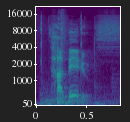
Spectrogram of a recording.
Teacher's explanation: in Japanese, every kana is one mora, so no elongations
